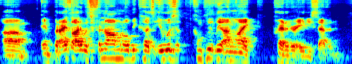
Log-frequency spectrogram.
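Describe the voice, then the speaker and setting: A man's voice: on the high side, expressive, very fast, bright, forceful tone, a little hiss or hum, poor audio. A man speaking as a panel guest in a casual, opinionated discussion, building his points emphatically through repetition.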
